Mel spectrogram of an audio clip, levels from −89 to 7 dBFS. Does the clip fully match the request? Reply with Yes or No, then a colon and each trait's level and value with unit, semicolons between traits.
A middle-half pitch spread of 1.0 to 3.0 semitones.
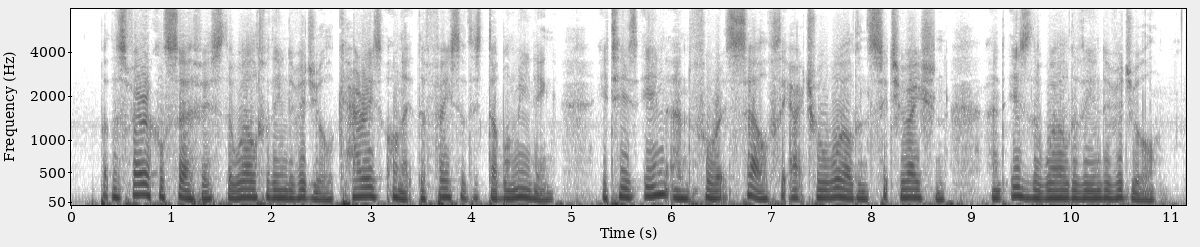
Yes: average, 2.7 semitones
